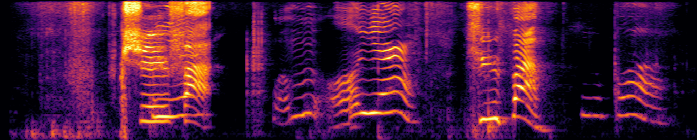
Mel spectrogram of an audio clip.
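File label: "chi fan", Mandarin Chinese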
